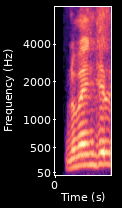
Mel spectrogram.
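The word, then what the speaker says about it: Knoevenagel: नोवेंजियल में के साइलेंट है ना, नोवेंजियल कंडेंसेशन।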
